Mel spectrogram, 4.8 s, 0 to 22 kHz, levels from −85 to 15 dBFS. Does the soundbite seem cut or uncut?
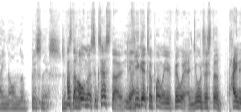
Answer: cut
